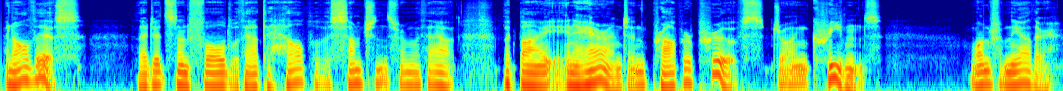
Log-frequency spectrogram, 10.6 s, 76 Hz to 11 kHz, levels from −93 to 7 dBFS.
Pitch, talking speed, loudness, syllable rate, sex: 105 Hz, 140 wpm, -19 LUFS, 4.4 syllables/s, male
